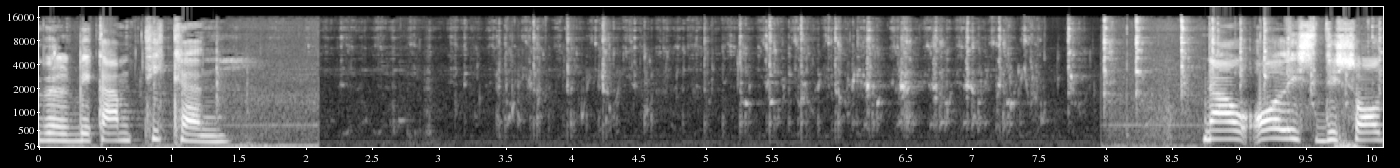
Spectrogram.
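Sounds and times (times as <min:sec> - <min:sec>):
liquid sloshing: 0:02.1 - 0:08.0.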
